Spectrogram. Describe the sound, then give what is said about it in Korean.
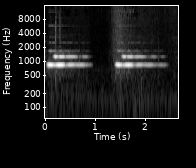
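A bright livestream Super Chat donation alert chime, sounding as viewers send Super Chats, rings out twice, each tone lasting about a second with a short gap between, clear with no talking. “바로 이하사님의 구독자분들이 슈퍼챗을 보내는 소리인데요.”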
